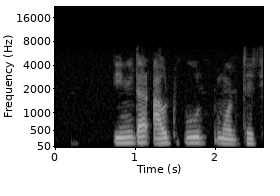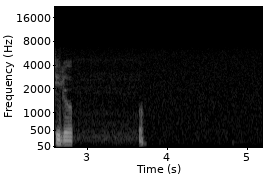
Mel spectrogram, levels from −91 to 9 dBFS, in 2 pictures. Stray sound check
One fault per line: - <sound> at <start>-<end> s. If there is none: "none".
none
